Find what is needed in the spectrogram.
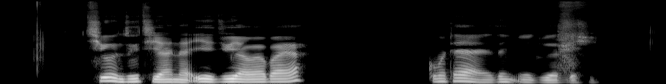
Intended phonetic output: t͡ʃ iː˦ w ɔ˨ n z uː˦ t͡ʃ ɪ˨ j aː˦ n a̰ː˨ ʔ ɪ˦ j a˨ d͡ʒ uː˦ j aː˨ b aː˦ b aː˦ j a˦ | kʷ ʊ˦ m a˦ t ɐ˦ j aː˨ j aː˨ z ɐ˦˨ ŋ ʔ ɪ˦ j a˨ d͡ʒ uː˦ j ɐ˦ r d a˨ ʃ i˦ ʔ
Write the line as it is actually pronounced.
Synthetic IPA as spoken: t͡ʃ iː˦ w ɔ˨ n z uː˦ t͡ʃ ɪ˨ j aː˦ n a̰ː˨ ʔ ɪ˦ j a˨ d͡ʒ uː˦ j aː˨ w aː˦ b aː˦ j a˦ | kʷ ʊ˦ m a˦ t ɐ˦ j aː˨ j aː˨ z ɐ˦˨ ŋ ʔ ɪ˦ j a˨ d͡ʒ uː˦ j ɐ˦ r d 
